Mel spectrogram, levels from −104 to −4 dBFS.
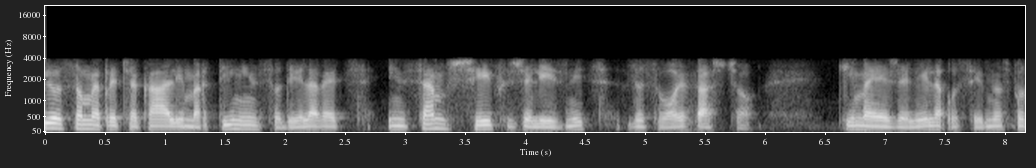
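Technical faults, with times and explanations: Throughout, AMR narrowband mobile codec: the speech comes through a phone-style band of roughly 150 Hz to 3.5 kHz, nothing up top, and the damage is plainly audible: a buzzy, synthetic edge from the vocal tract model running at a bitrate that fits 10.2 kbps.
5.32 to 5.43 s, lost AMR speech frames: about 100 ms goes missing, which points to five dropped frames. The decoder keeps repeating the last good pitch and vocal tract settings at falling gain, so the sound smears and fades before the speech picks up again, a bit weak at first.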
